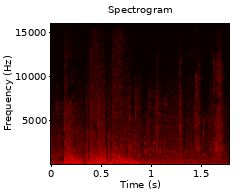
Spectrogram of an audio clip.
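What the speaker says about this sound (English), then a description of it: "here I'm gonna actually use machine gun" Machine gun fire in the video game Duke Nukem: Manhattan Project, a quiet burst of rapid shots that thins into a low lingering rumble.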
